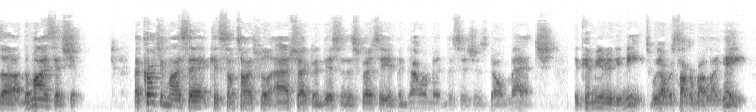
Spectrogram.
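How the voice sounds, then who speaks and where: A man's voice: mid-range voice, fairly bright tone, lo-fi sound. A man co-hosting a podcast, speaking in an emphatic, conversational way. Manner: conversational, emphatic, backchannels often. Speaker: podcast co-host. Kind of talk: casual podcast discussion.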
